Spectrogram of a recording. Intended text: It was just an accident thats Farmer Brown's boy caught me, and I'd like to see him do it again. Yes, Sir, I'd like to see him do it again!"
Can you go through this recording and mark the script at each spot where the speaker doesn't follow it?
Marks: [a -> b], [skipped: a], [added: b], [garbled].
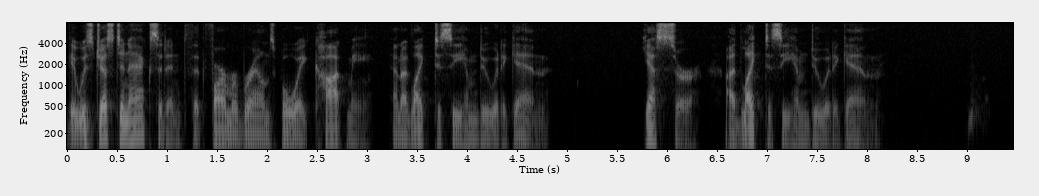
It was just an accident [thats -> that] Farmer Brown's boy caught me, and I'd like to see him do it again. Yes, Sir, I'd like to see him do it again!"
